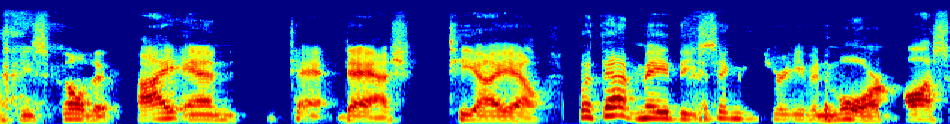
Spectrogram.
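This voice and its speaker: Here is a man with an unremarkable speaking voice and a fairly high pitch. His intonation is lively. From Kansas City, US Midwest. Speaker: retired sports broadcaster and author. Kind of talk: interview, casual chat.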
